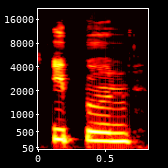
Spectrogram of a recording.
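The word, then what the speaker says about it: 一分: However, when paired with different kanji for numbers, it's pronounced ippun, nifun, sanpun for 1 minute, 2 minute, 3 minute. And if you notice, it changes depending on what number it is, and as any person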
